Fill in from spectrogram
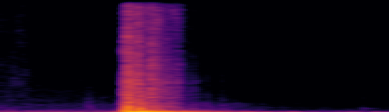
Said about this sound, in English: Let's do that again. Close the door.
